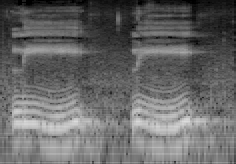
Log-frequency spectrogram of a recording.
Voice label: "li" male

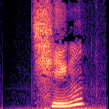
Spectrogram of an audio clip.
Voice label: "qing", female

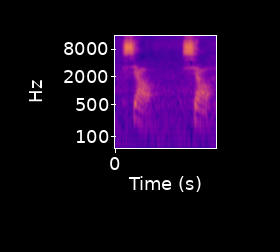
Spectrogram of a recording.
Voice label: "xiao" female

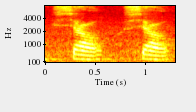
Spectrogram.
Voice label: "xiao", female

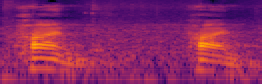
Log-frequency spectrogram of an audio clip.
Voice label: "han", male

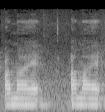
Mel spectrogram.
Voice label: "amae" female

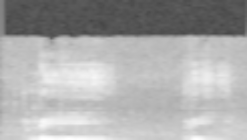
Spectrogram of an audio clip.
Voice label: "li", female

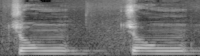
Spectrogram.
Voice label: "zhong" male

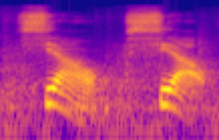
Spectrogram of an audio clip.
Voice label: "xiao" male

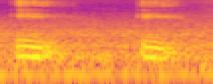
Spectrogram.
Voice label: "yi", female

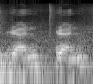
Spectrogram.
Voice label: "ren", male

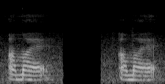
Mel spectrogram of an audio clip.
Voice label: "amae", female

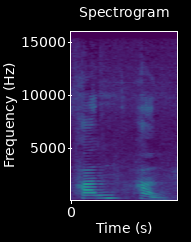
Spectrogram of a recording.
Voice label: "han", female

